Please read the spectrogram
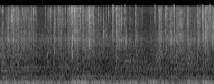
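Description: Paper sandwich wrapper of a McChicken crinkling in the hands as it is unwrapped, a quick irregular run of small crackles.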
